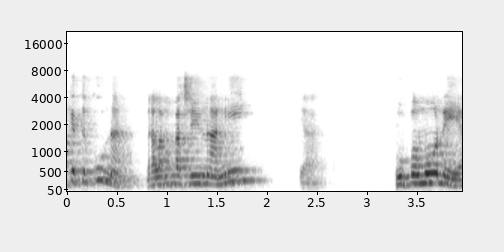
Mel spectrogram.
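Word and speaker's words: ὑπομονή: Dalam bahasa Yunani, ya, hupomone ya, pengucapannya hupomone, ini berarti keteguhan, ketahanan, ya, atau penuh harapan, kesabaran, sabar yang berkelanjutan.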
